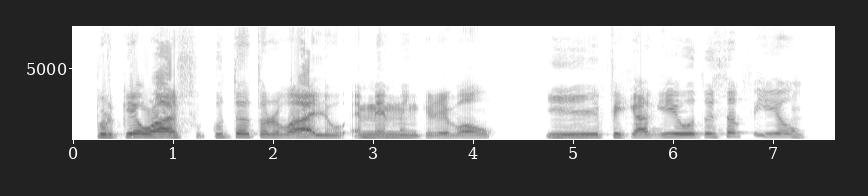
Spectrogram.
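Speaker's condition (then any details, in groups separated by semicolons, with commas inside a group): Cerebral palsy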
